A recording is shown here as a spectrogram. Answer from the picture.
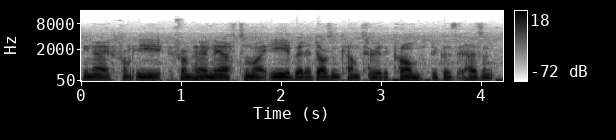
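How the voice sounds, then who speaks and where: Quiet mumbling from a man, fairly low in pitch, flat and monotone, at a fairly quick pace. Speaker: motorcycle enduro vlogger. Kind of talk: casual product review chat. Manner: mumbling, quiet talker.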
